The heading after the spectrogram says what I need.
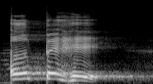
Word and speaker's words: intérêt: Intérêt. Vou repetir, a pronúncia do francês.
